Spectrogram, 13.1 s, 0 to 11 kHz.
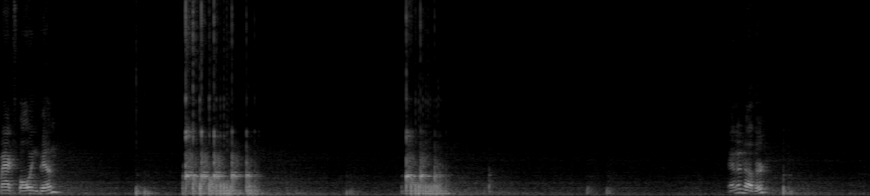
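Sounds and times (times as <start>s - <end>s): wooden bowling pin clattering: 2.0s - 4.0s, 6.0s - 6.8s.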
